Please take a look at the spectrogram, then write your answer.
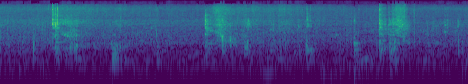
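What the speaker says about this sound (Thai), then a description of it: "มาละผมทอดจนแบบมองไม่เห็นเนื้อแดงๆติดแล้ว" Crackling, sizzling pork ribs frying in an iron wok with intermittent scraping and clattering as the pieces are stirred, close up and without speech.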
